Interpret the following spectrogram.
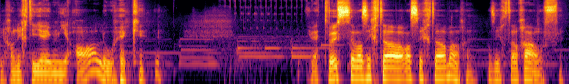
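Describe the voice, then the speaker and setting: A man's voice: fairly low pitch, dark tone. A man with a Swiss German accent streaming a video game, thinking aloud as he plays and dropping English exclamations. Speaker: gaming streamer. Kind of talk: casual let's-play commentary.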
